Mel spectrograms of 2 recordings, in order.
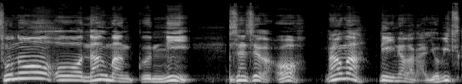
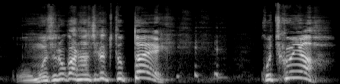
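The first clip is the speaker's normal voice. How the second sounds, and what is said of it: Put-on Satsuma dialect. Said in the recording (Japanese): “薩摩弁で言ったかどうかはわかりませんが ... 薩摩っぽい”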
